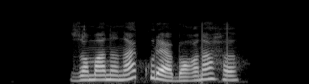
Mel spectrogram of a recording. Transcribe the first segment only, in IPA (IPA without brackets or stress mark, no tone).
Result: z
